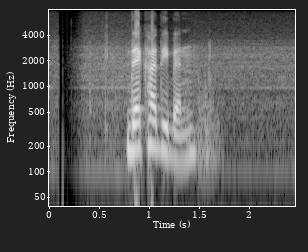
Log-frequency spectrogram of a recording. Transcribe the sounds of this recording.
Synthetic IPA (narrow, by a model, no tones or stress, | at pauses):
d̪ɛkʰad̪iben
